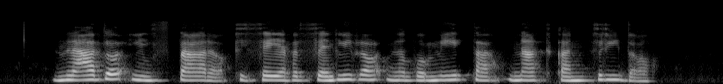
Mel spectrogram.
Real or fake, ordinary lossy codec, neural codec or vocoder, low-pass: fake; none; codec, 16 kHz, 1 kbps, FreqCodec, larger model; none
